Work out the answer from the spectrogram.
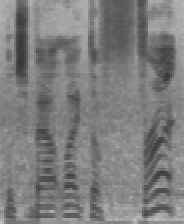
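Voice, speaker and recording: Animated male race play-by-play caller. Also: mid-range voice, vocal fry, noisy background. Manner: lively, animated calling with filler pauses. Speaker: play-by-play commentator. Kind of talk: live race commentary.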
